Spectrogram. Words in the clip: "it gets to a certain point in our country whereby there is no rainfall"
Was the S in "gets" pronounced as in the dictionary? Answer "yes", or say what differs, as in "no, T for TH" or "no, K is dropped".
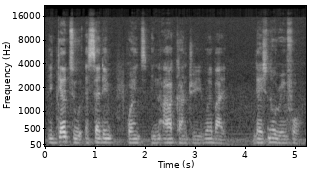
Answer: no, S is dropped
